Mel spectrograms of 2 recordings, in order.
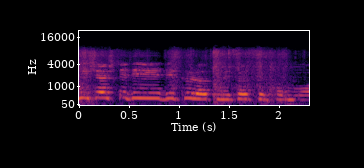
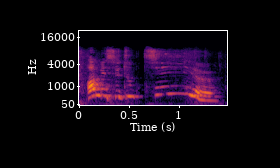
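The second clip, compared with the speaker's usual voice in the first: high pitched disbelief at the size; dismayed surprise; 10 semitones higher, 6 dB louder than usual. Real, not acted. Showing viewers a tiny holder, high dismayed surprise. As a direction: shoot the voice up, let down and amazed. Shows item close to camera.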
